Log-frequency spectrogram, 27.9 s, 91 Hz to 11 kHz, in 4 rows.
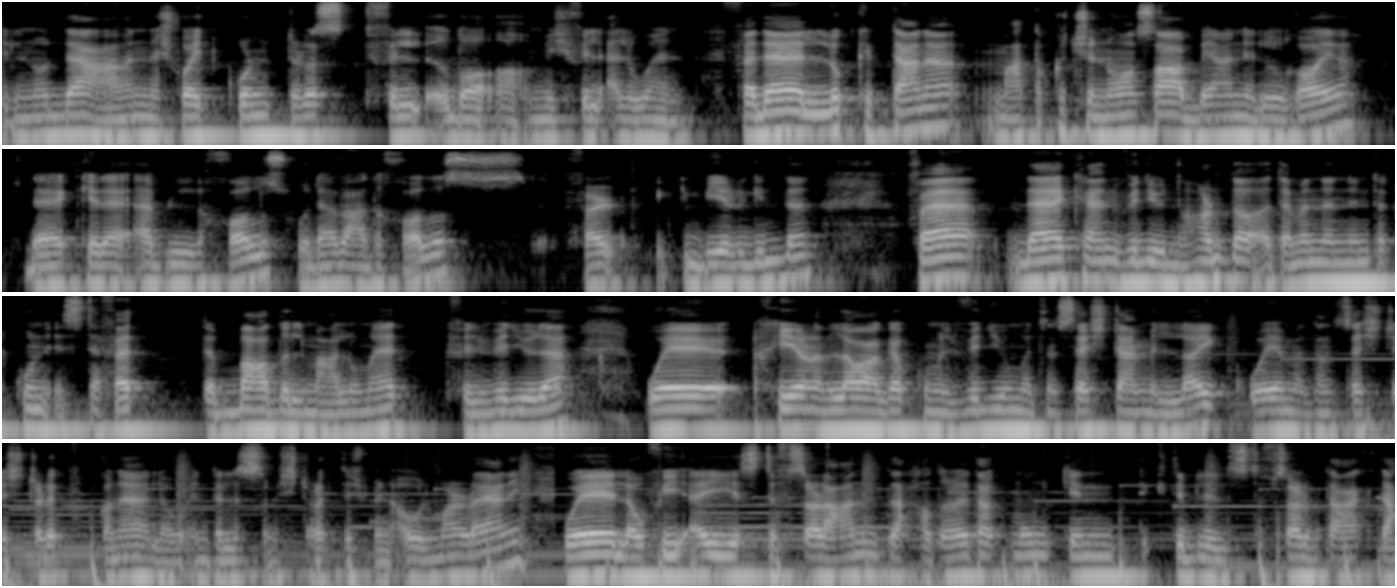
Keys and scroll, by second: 7.3 alt+d, 9.9 alt+d.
